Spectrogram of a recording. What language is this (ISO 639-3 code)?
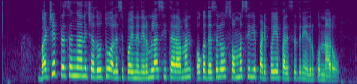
tel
